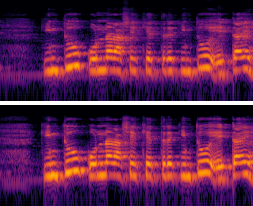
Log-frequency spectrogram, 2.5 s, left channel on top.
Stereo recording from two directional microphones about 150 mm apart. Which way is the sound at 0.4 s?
20° right (ahead or behind).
